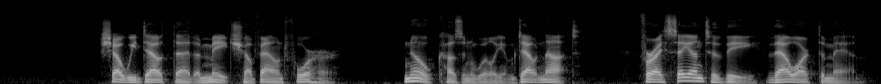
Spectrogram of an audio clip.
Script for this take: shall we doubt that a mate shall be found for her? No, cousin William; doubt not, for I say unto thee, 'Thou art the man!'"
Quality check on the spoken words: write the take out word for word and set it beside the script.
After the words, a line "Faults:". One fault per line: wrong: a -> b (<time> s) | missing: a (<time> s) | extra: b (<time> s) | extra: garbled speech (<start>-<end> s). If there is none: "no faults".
shall we doubt that a mate shall found for her? No, cousin William; doubt not, for I say unto thee, 'Thou art the man!'"
Faults:
missing: be (2.5 s)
